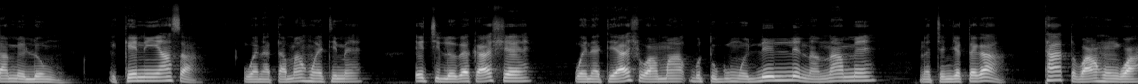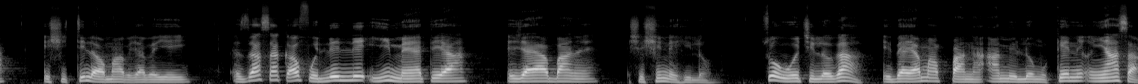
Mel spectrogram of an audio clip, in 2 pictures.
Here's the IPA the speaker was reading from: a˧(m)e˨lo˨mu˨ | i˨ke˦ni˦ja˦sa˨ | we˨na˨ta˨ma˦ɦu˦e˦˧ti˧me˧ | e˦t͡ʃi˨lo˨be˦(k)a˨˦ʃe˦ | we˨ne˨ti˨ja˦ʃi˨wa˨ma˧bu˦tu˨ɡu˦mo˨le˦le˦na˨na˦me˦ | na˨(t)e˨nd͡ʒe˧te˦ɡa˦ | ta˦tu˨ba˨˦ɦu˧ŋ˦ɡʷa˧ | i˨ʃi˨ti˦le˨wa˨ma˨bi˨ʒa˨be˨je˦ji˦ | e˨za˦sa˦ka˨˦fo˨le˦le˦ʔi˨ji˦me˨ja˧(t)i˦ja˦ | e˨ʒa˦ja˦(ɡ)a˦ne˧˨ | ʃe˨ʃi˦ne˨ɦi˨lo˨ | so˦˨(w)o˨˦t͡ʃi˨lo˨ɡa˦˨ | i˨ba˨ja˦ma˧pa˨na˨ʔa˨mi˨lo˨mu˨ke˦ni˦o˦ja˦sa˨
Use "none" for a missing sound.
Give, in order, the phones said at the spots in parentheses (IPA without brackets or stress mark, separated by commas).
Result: m, k, t͡ʃ, t, b, w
